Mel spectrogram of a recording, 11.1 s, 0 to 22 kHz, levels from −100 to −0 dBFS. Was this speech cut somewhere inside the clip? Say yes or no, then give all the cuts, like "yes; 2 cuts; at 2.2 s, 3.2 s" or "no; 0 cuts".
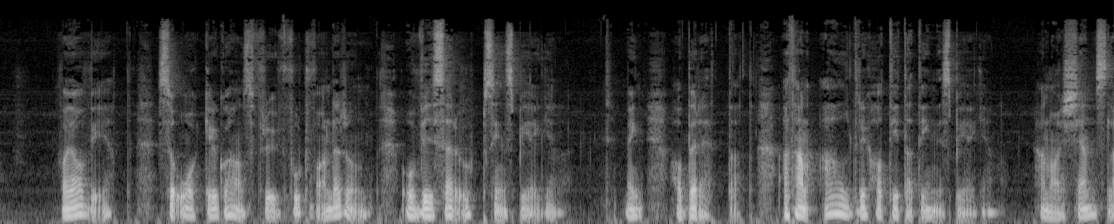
yes; 3 cuts; at 2.2 s, 6.4 s, 8.7 s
